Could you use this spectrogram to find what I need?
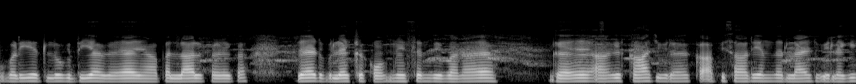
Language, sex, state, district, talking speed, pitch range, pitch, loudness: Hindi, male, Uttar Pradesh, Jalaun, 205 wpm, 140-150 Hz, 145 Hz, -18 LUFS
